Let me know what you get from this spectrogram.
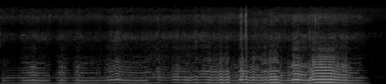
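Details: Flight buzz of a European hornet (Vespa crabro) at a feeding place, a deep humming drone that swells louder toward the end and bends slightly in pitch before cutting off.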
